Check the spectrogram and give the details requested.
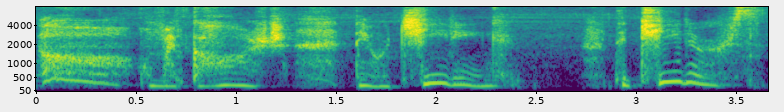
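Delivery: put-on crowd-like murmuring. Retelling a game scene, voicing the crowd murmuring to themselves, mock murmuring. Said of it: "murmuring to themselves".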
